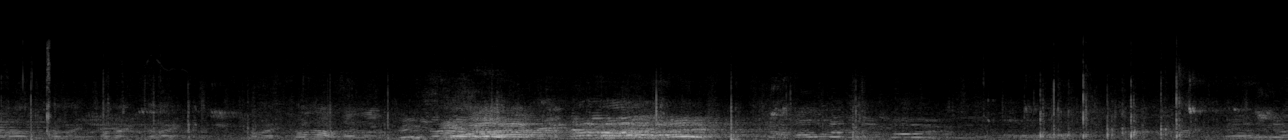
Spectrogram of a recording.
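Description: Men shouting during play, with sharp thuds of a football being kicked: one heavy kick about two-thirds of the way through and a quick run of knocks near the end.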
